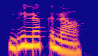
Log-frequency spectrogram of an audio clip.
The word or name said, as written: भिनकना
